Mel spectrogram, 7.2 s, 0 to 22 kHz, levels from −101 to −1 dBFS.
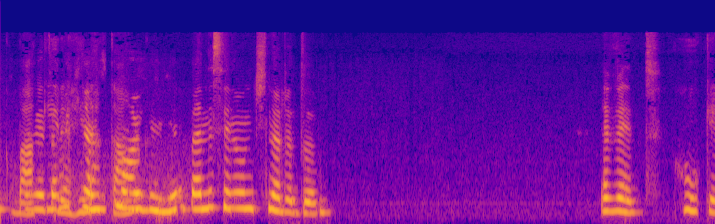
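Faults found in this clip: Echo leak. Delayed repeat of the talker at 0.00–0.18 s, 1.01–1.10 s and 1.82–1.90 s. It lags by 432 ms and sits around 10 dB below the direct speech, dropping to around 15 dB below in the last burst. Likely cause: the far end's echo canceller on a loudspeaker path, passing residual mic pickup back into the call.

Speech suppressed in double talk. Level dips in the talker during overlap. At 0.22–0.36 s the drop is about 15 dB. At 0.64–1.44 s it is about 10 dB, spread over roughly 400 ms. At 1.64–1.83 s it is a shallow dip of about 5 dB. Likely cause: echo canceller attenuation that cannot separate local speech from loudspeaker echo, so both are ducked.

Call bitrate drop. Audio turns rough and muffled from 2.79 s to 4.51 s. Encoder target falls from 32 kbps to 13 kbps and stays at the floor for 1.66 s. Coarser Opus quantisation and a lowered audio bandwidth strip the highs. 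Quality returns as the rate recovers at the end of the span.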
